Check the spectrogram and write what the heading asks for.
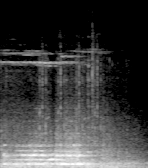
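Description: A horn sounding a steady chord of several tones, held for about a second and then fading out.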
